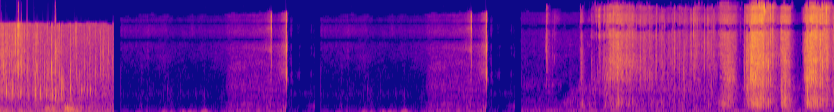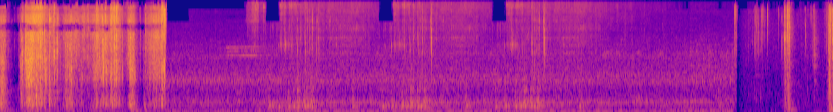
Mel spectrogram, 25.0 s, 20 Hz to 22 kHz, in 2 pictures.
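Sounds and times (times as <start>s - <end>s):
slime crackling when squeezed: 8.8s - 15.0s.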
